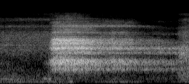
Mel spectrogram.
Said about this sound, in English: One more big breath.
